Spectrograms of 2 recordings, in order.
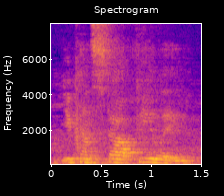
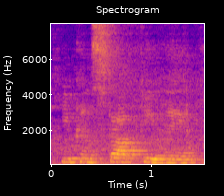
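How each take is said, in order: Both takes have the same delivery.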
